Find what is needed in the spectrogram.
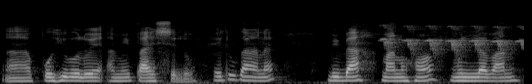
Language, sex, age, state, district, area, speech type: Assamese, male, 60+, Assam, Majuli, urban, spontaneous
